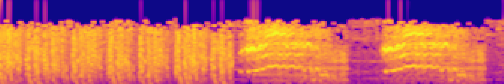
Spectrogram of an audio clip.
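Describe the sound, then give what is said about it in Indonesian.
Horse hooves clip-clop in a fast, loud clatter at a forest edge as night falls. Two long, loud whinnies follow, with a brief pause between them. “Malam mulai turun ketika kuda-kuda yang mereka tunggangi mulai menapak di tepian hutan tadi.”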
